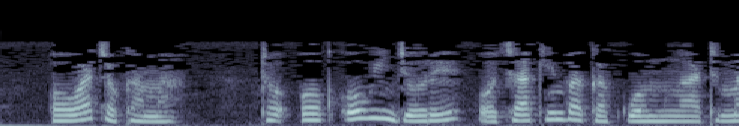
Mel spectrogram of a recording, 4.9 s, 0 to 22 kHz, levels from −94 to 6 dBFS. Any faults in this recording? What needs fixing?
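Throughout the speech the sound is watery and swirly, with chirpy s sounds, smeared onsets, and nothing above 5.6 kHz. This is likely heavy MP3 compression, with a damage level that points to a bitrate around 16 kbps. Starved of bits, the encoder discards the treble and lets weak frequency lines flicker on and off between frames. To prevent it, encode at a much higher bitrate or keep a lossless copy.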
